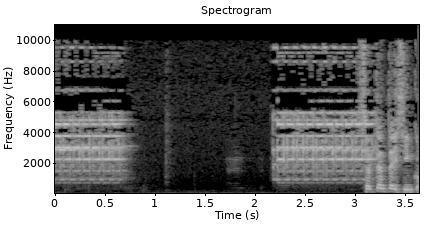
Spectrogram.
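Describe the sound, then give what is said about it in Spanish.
A telephone rings inside a radio studio booth in two bright, trilling bursts separated by a short quiet gap. A voice starts talking over the end of the second ring. “Teléfono en cabina.”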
